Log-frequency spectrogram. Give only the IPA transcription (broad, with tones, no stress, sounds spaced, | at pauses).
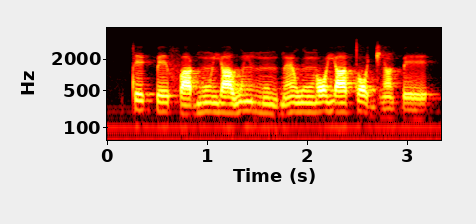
t e˦ k͡p e˧ f a˨ ɡ ũ˧ j a˧ w ĩ˧ m ũ˨ ɡ͡b ɛ̃˨˦ w ũ˧ ɾ ɔ˦ j a˦ t ɔ˦˨ d͡ʒ ã˨ k͡p e˨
